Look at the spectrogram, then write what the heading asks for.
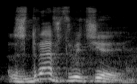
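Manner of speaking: slow Russian "Здравствуйте"; Russian greeting. Shown as a demonstration. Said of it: "Hello from Russia".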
